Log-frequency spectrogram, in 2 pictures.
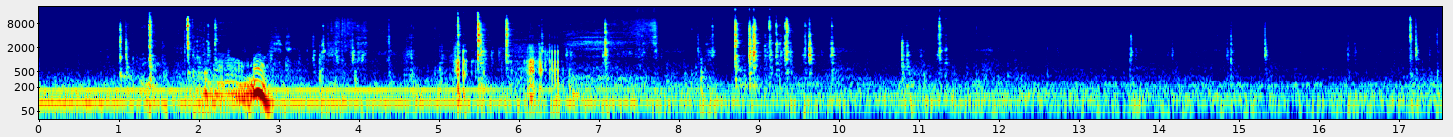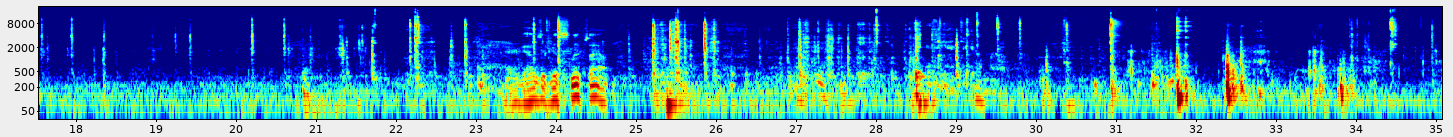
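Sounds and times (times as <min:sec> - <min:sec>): metallic clicks and rattles: 0:16.3 - 0:35.0.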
